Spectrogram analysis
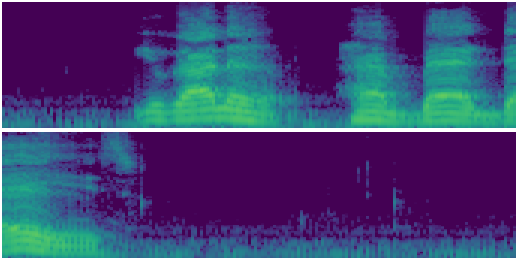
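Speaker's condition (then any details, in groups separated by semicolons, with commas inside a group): Traumatic brain injury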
